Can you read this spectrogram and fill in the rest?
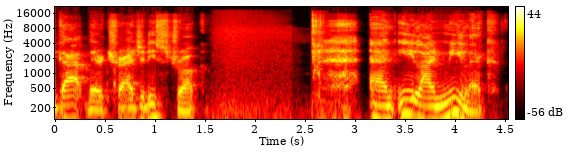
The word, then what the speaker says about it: Elimelech: or Eli Melech. When I spoke with an Orthodox Jew, and he said the proper pronunciation is Eli Melech.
